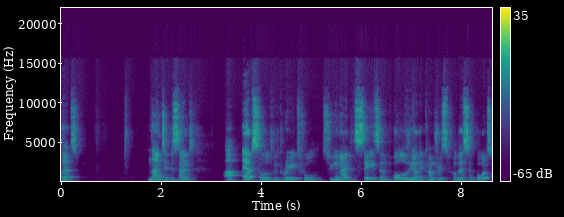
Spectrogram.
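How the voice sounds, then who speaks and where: In a room with audible echo, a man speaks at a moderate pace in a somewhat breathy voice with ordinary pitch variation. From Ukraine. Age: 20s. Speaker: caller. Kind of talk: casual chat. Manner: halting, many fillers and repeats.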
